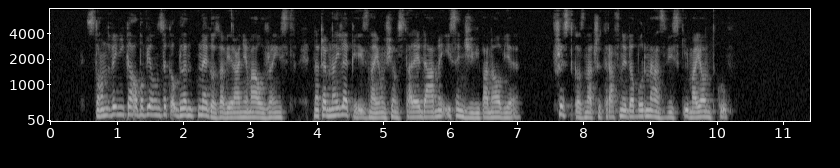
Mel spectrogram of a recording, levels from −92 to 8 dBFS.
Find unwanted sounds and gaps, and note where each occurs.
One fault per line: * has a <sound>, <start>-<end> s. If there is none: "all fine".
all fine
